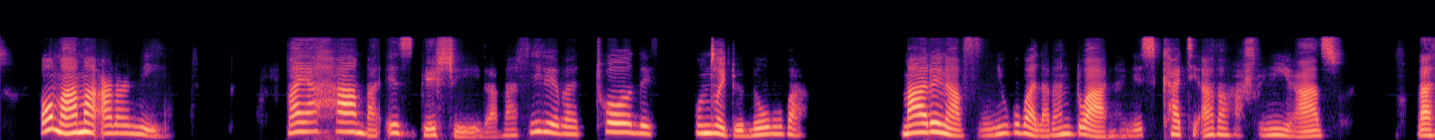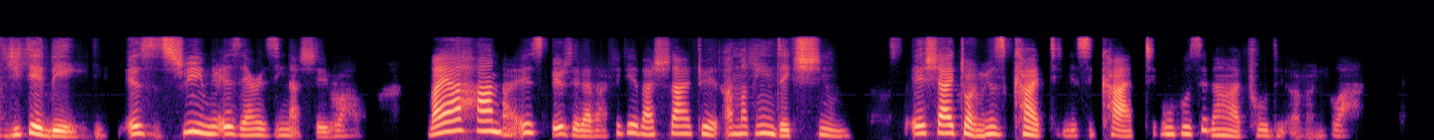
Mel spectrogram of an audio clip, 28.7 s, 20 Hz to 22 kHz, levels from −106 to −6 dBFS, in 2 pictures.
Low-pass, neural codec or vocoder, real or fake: 7.2 kHz; codec, 16 kHz, 0.5 kbps, X-Codec, HuBERT features, trained on LibriSpeech; fake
